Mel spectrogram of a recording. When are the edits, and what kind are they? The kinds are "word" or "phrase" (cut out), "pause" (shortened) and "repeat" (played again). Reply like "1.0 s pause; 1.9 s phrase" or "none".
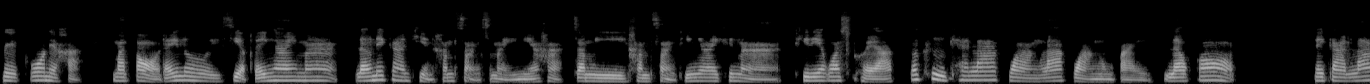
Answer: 3.4 s pause; 5.7 s pause; 9.0 s pause; 11.6 s pause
